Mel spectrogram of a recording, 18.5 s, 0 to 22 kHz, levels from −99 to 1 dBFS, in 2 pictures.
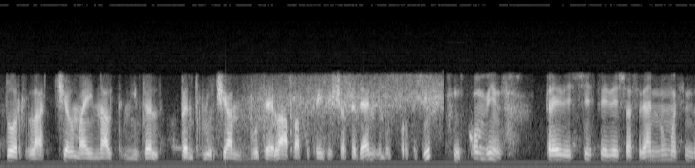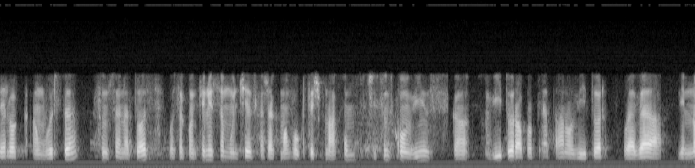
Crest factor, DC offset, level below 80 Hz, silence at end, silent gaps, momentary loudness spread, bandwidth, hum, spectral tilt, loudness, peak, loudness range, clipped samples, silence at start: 20 dB; under 0.1%; -60 dBFS; 0 s; none; 12 LU; 3.8 kHz; 50 Hz at -60 dBFS; -5.5 dB/octave; -19 LUFS; 0 dBFS; 5 LU; under 0.1%; 0.1 s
